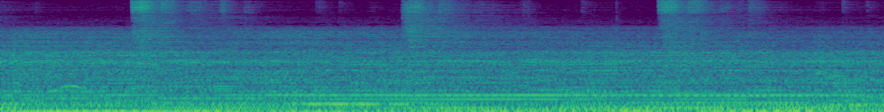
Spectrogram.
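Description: Live heavy rock band playing loud, with distorted electric guitars and bass over a drum kit. Bright cymbal crashes recur about every second and a half.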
